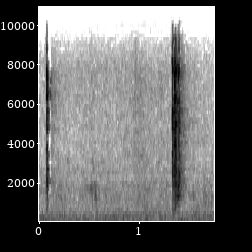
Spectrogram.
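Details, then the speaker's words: Cat5e patch cable tester, base and remote checking a newly made cable: two crisp clicks about a second apart as it tests each pair. The cable passed and is under 20 ft; the tester works normally. "You can hear the clicking. It's testing each pair."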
